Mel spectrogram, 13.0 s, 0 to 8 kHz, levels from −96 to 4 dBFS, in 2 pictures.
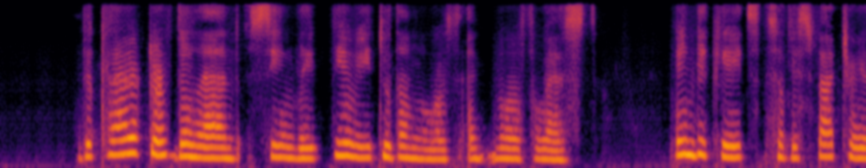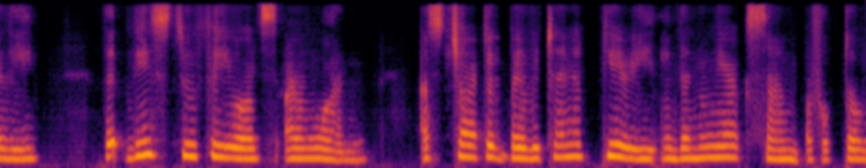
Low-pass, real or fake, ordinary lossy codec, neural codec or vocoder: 7.2 kHz; fake; AAC, 48 kbps; codec, 16 kHz, 1 kbps, FreqCodec, smaller model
